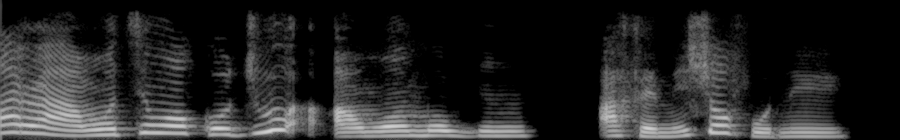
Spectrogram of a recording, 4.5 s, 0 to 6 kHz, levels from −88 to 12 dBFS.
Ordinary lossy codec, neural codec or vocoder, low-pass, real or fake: none; codec, 16 kHz, 1 kbps, X-Codec, WavLM features, trained on Multilingual LibriSpeech; 5.4 kHz; fake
